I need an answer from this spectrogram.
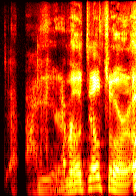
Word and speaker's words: Guillermo del Toro: think about quesadilla. How the L's.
